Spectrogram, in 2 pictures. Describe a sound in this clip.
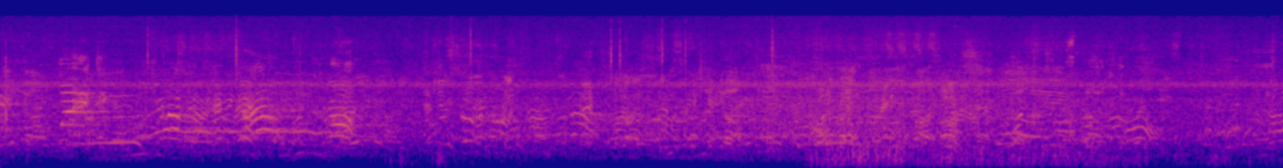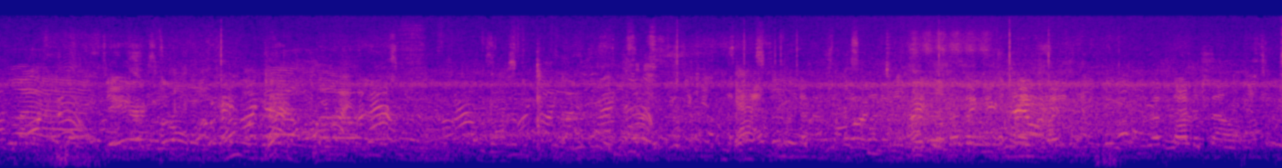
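A crowd of young people chatters and calls out nearby, outdoors.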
